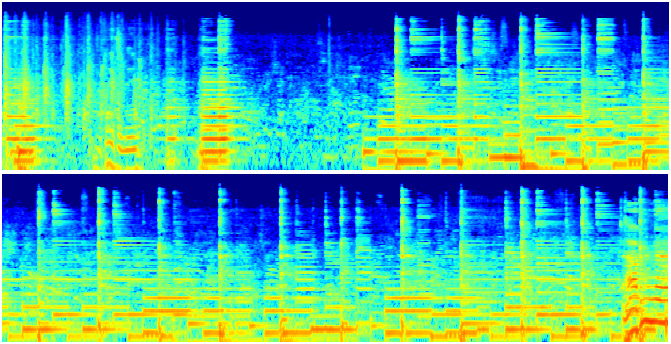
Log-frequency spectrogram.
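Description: Steel-string dreadnought acoustic guitar played solo: a few loose notes and a short pause, then about five seconds in a steady picked and strummed intro to a song. A man's singing voice comes in at the very end.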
